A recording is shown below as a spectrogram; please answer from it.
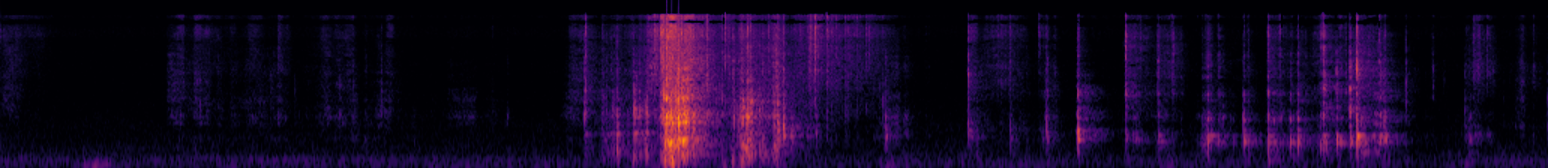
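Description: Hands handling a small glass jar: a loud rustling clatter about four seconds in, then a string of light clicks and scrapes against the glass.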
